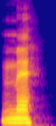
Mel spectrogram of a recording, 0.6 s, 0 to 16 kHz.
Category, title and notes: Speech > Solo speech
Annoyed - Meh
annoyed, dialogue, FR-AV2, grumpy, Human, Male, Man, Mid-20s, Neumann, NPC, oneshot, singletake, Single-take, talk, Tascam, U67, upset, Video-game, Vocal, voice, Voice-acting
